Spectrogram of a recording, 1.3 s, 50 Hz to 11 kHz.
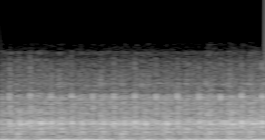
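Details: Honda Titan 125 single-cylinder motorcycle after fixing camshaft noise without replacing parts: short, even idle with steady low pulse and no knocking or ticking, noise greatly reduced; engine sounds healthy.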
